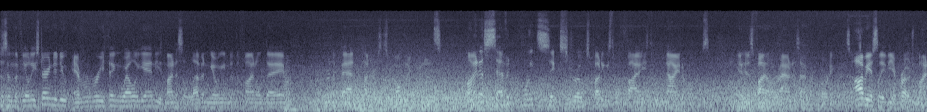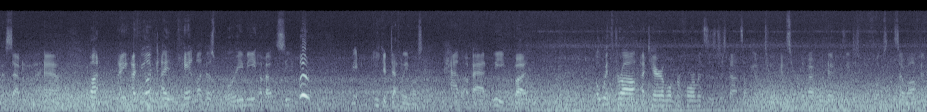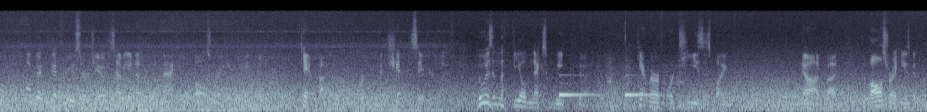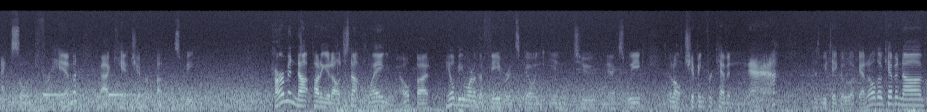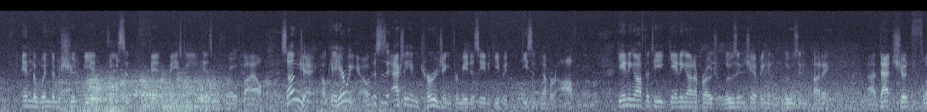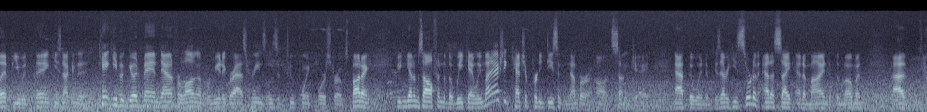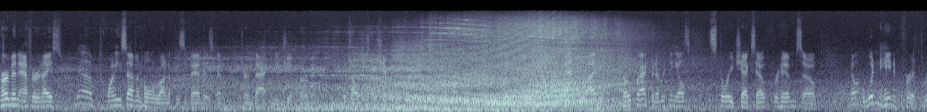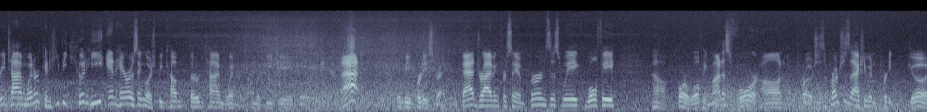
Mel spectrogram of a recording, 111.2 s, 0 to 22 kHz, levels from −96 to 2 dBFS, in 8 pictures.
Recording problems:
train or aircraft noise; very loud; throughout; 2 dB above the speech
rain or running water; loud; throughout; 9 dB below the speech
hiss; faint; throughout; 25 dB below the speech
abrupt cut into speech; at the start and the end

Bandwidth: 15 kHz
